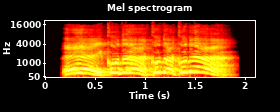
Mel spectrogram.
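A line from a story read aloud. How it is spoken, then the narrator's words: Shouted. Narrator (Russian): закричал Чили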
